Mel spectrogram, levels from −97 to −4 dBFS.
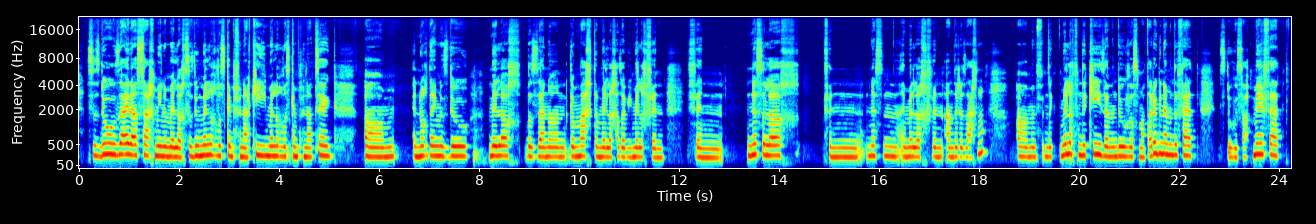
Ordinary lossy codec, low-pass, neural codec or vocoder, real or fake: none; none; none; real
